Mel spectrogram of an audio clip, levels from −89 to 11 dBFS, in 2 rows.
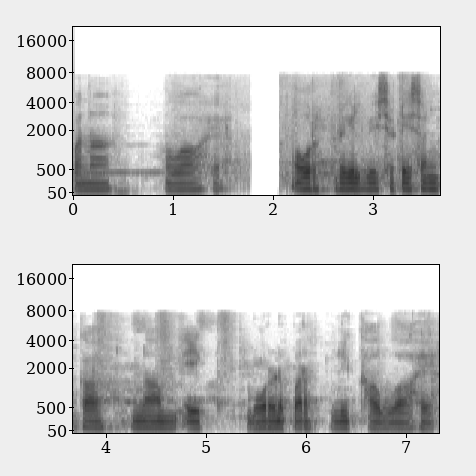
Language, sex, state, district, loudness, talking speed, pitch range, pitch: Hindi, male, Uttar Pradesh, Muzaffarnagar, -20 LUFS, 115 wpm, 105-110 Hz, 105 Hz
